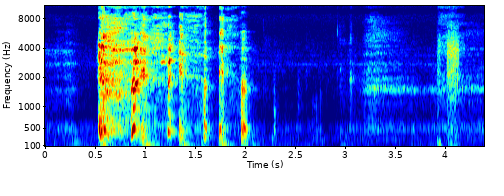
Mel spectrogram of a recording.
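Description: A fit of about six rapid, harsh coughs in a row, then a short breath in: a coughing fit with a cold.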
